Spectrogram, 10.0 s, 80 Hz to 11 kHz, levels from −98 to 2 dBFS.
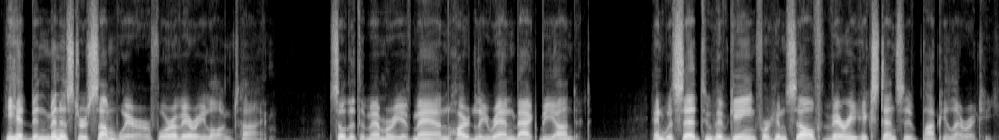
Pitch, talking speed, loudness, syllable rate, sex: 115 Hz, 190 wpm, -20 LUFS, 6.0 syllables/s, male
